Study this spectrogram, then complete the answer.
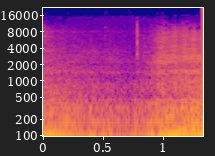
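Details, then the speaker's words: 1988 Chevrolet Suburban 2500 V8, first start after 6 years of storage with new battery: deep, lumpy idle with rough uneven chuff over the rumble from a broken exhaust header; strong fuel smell. "You can really hear that broken header."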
